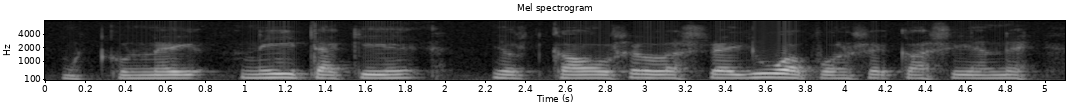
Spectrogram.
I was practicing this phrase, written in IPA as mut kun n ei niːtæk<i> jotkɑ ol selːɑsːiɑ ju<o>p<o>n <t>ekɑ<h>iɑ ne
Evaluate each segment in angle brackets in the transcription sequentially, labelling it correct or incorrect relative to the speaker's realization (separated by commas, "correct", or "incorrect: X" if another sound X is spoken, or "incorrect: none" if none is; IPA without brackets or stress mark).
incorrect: iː, incorrect: ɔ, correct, incorrect: s, incorrect: s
